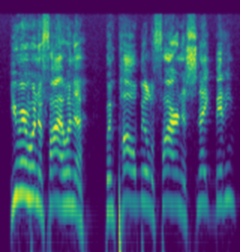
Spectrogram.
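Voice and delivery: loud, driving revival preacher; fired-up pulpit shout; full-force preaching. Real, not acted. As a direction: preach it hot, voice pushed high and loud.

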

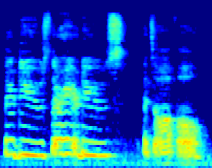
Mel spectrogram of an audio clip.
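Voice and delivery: high, soft crying lament; softly whimpering over the ruined hair. Acted. Reader repeats the mother's lament.

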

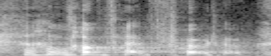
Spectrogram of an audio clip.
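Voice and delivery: laughing while speaking, then a high laugh. Real, not acted. Looking at a photo of John, laughing fondly.

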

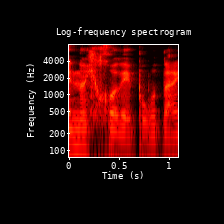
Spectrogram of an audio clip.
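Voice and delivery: low, soft disgusted curse; quiet appalled swear; muttered curse. Retold or imitated. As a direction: mutter it under the breath. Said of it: "Y yo en plan de".

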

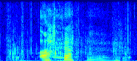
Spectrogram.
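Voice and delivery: high laugh after an exclamation; real laugh. Real, not acted. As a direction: burst out laughing, high-pitched.

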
